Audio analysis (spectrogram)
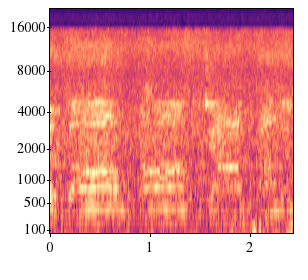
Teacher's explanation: आगे अनुस्वार, जिसका उच्चारण नाक से होता है और उसे इसका प्रयोग पंचम वर्ण के स्थान पर किया जाता है। इनका उच्चारण नाक और गले से होता है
